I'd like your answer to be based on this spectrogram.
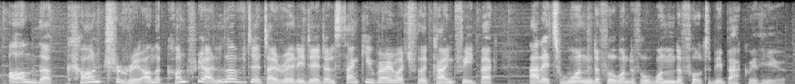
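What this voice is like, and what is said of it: Welsh accent. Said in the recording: “your voice ... wonderful, charming Welsh historian ... It's all in the accent”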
